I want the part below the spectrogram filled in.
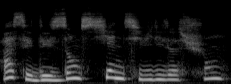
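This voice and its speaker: Gushing woman unboxing cards, mellow voice. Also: on the high side, lively intonation, unhurried. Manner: gushing, exclamatory, lots of waouh and oh là là. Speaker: tarot reader and channel host. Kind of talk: casual unboxing chat to viewers.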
